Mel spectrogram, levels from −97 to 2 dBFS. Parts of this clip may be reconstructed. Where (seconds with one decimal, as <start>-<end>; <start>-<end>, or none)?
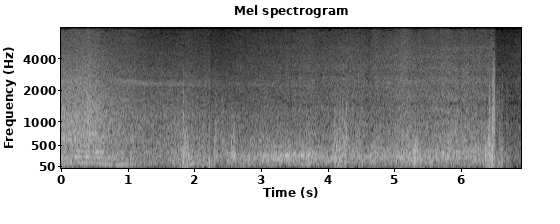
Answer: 0.8-4.0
